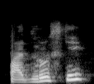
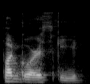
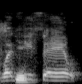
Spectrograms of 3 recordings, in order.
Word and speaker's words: Podgorski: Padruski, Close. Podgorski. Once Podgorski. you say it once, you'll get it. Podgorski. Yes. It's a Polish name.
